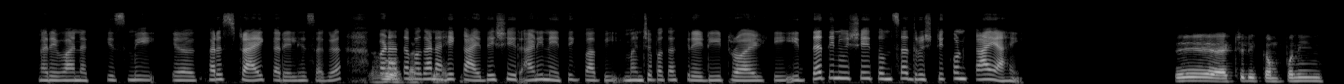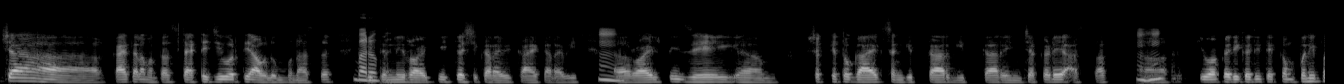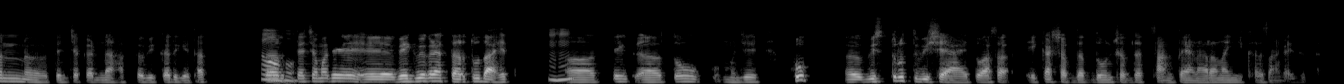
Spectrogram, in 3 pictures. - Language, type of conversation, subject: Marathi, podcast, रीमिक्स आणि रिमेकबद्दल तुमचं काय मत आहे?
- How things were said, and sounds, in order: other background noise; in English: "ट्राय"; in English: "क्रेडिट, रॉयल्टी"; in English: "एक्चुअली"; in English: "स्ट्रॅटेजीवरती"; in English: "रॉयल्टी"; in English: "रॉयल्टी"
